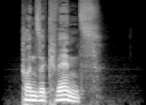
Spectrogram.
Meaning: consequence (that which follows something on which it depends; that which is produced by a cause)
- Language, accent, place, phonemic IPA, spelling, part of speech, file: German, Germany, Berlin, /kɔnzeˈkvɛnt͡s/, Konsequenz, noun, De-Konsequenz.ogg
